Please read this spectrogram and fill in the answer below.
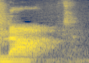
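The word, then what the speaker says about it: naught: subscript notation the zero which is pronounced not right which is like zero is nothing not is nothing so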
